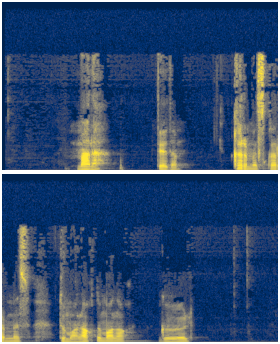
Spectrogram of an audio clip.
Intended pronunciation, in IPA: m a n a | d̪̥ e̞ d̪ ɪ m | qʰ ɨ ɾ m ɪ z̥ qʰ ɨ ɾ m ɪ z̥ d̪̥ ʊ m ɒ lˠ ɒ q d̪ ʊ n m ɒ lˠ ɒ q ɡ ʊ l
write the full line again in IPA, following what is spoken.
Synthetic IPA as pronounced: m a n a | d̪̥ e̞ d̪ ɪ m | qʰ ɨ ɾ m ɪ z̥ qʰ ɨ ɾ m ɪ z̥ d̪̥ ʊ m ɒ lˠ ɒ q d̪ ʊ m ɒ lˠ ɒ q ɡ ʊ l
